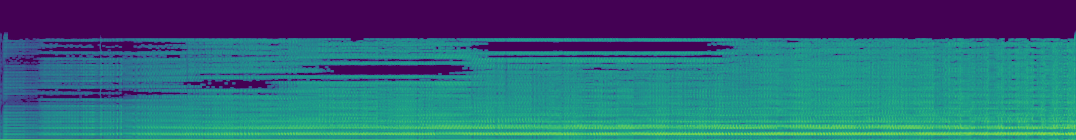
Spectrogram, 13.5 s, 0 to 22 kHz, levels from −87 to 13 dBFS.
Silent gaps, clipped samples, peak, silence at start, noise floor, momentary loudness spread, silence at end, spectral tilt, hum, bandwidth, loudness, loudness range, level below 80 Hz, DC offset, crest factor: none; under 0.1%; 0 dBFS; 0 s; -30 dBFS; 15 LU; 0 s; 0 dB/octave; none; 16.5 kHz; -9 LUFS; 8 LU; -30 dBFS; 9%; 12 dB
